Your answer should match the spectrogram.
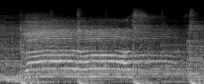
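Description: Live rock band playing with a woman singing one long held note over a steady drum beat.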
